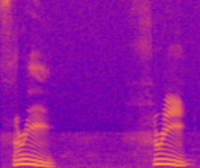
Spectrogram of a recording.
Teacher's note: som de S com a ponta da língua entre os dentes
